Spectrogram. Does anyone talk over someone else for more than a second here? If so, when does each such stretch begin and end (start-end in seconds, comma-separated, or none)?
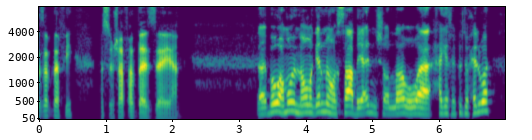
none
